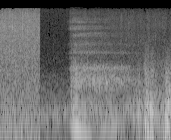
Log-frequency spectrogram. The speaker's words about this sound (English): And then a storm rolls in. And you know what? It's warm out. So we like the storm.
